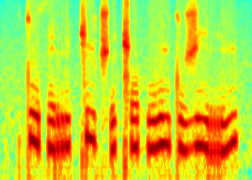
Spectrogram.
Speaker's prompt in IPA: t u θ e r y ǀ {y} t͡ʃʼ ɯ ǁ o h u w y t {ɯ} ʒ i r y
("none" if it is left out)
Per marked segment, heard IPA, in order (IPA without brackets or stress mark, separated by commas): y, u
